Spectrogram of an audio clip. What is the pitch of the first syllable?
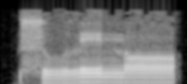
low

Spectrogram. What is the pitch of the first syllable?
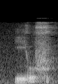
rising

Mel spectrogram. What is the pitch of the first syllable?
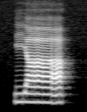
low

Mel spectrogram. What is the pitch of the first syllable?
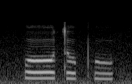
high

